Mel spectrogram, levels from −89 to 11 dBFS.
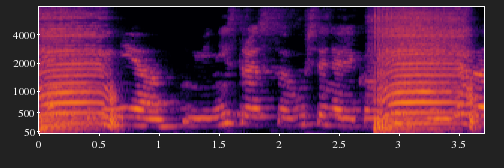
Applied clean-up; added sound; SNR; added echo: classical method WPE with log-MMSE.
